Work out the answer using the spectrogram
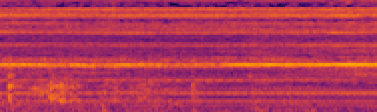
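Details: AeroGarden after a power outage: loud, steady, high-pitched whir like a dental drill; pump running dry with no water while the lights show normal.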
